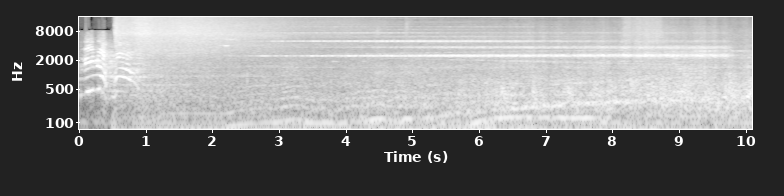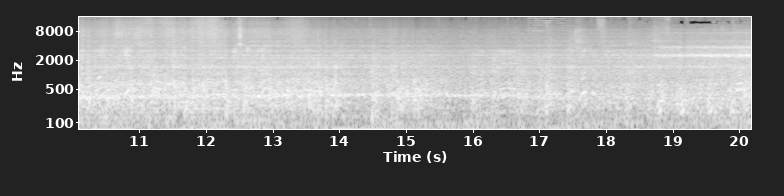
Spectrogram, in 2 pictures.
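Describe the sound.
A Paris metro train rumbles through a tunnel, its steady roar joined by sustained high metallic whines and squeals, with muffled voices faintly under the noise.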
